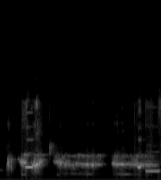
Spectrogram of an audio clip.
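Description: A man's voice coming through a video-call link, thin and narrow like a telephone line, with a drawn-out syllable in the middle.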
